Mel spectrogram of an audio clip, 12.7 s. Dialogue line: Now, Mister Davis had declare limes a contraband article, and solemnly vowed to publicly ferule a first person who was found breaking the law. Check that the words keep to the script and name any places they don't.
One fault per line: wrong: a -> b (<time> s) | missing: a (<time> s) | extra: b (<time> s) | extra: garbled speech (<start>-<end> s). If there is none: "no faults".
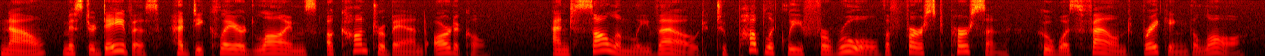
wrong: declare -> declared (1.9 s)
wrong: a -> the (8.8 s)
